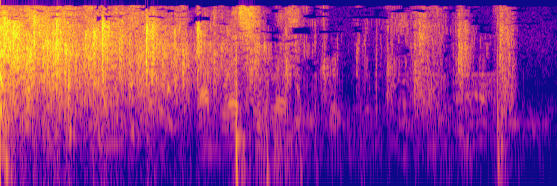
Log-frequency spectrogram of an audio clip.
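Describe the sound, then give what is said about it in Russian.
An audience applauds to welcome a speaker with a dense burst of clapping that starts strong and gradually fades away, while voices talk over it. “Хорошо, давайте бурными аплодисментами поприветствуем доктор Джеймс Малони.”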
